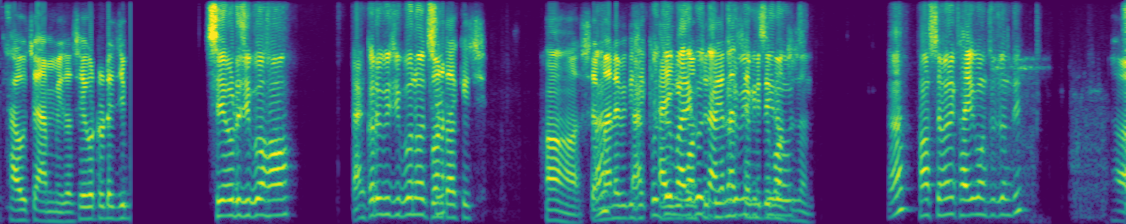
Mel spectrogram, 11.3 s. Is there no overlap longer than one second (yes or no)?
no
